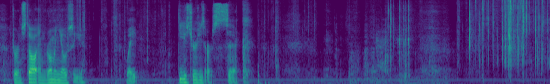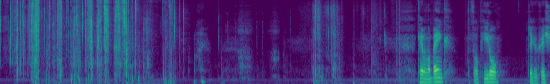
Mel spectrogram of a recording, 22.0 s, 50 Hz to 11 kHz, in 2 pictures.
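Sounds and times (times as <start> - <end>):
card pack wrapper tearing: 9.2 - 14.7, 17.2 - 17.9
rustling of cards: 9.2 - 14.7, 17.2 - 18.7.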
